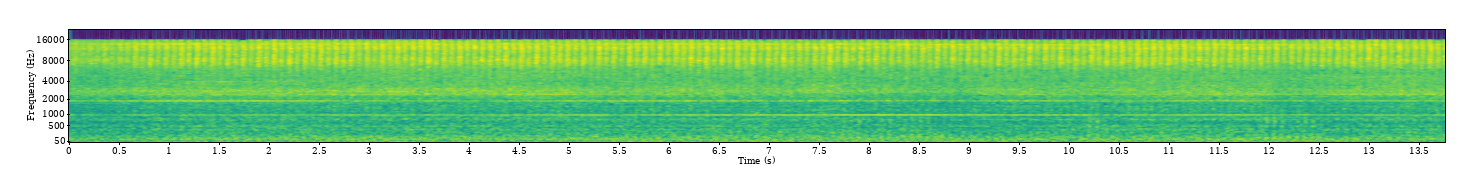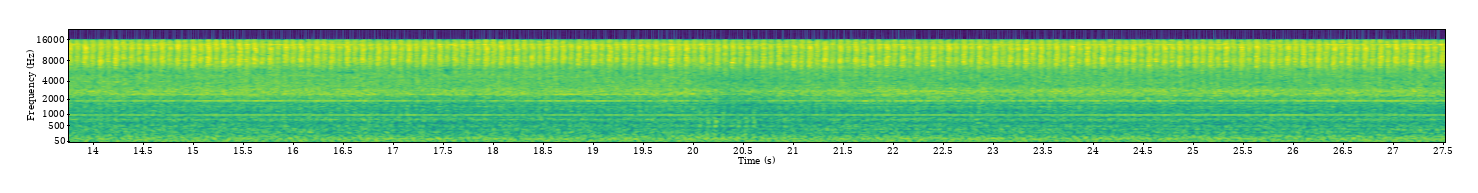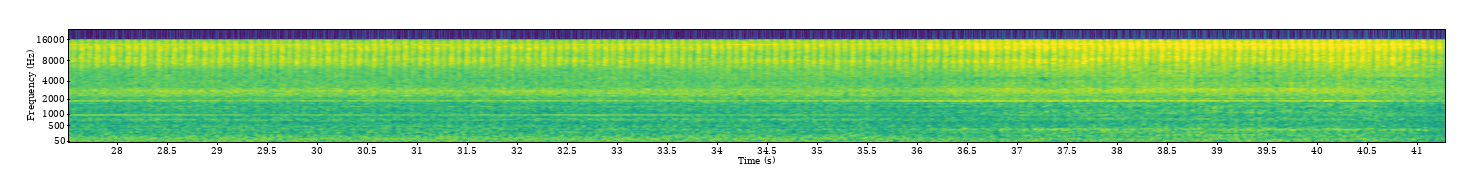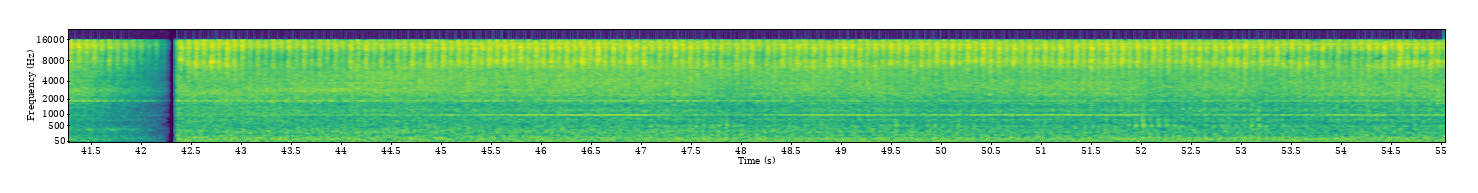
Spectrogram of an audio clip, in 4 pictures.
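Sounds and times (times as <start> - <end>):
helicopter rotor and engine drone: 0.0 - 55.0.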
